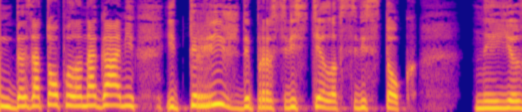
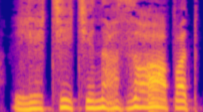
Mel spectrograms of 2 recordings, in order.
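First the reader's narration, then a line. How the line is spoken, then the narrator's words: Growled. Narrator (Russian): прорычала волшебница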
